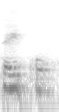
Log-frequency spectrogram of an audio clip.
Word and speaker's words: depot: Number three, you have depot. Depot. The T is not heard in this word, so you don't say depot or whatever.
